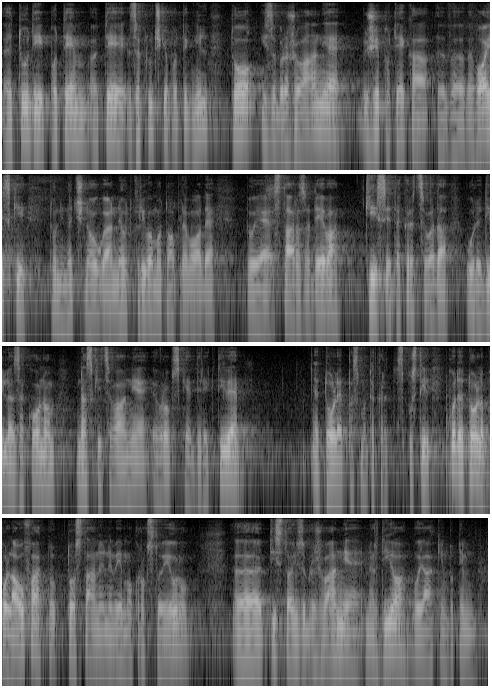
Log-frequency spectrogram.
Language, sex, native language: Slovenian, male, Slovenian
